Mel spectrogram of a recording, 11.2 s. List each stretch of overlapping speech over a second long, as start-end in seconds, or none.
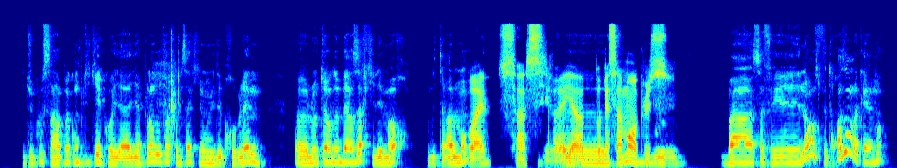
7.0-8.4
